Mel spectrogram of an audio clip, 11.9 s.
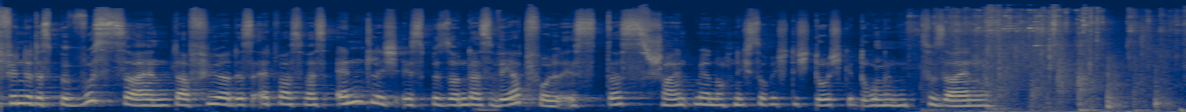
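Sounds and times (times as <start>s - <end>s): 
speech: 0.1s - 10.6s
large bunch of keys jingling as taken from drawer: 9.1s - 11.8s.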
